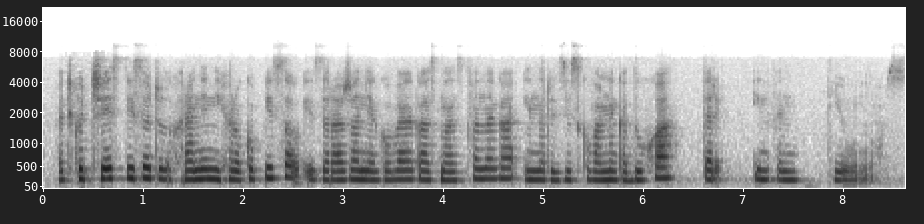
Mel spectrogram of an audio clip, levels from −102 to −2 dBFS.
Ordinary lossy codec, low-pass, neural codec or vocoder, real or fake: Opus, 24 kbps; 7.2 kHz; none; real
